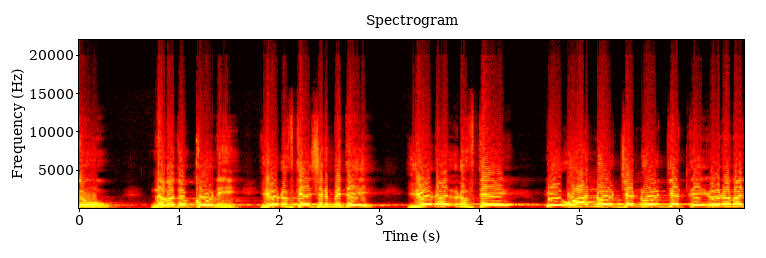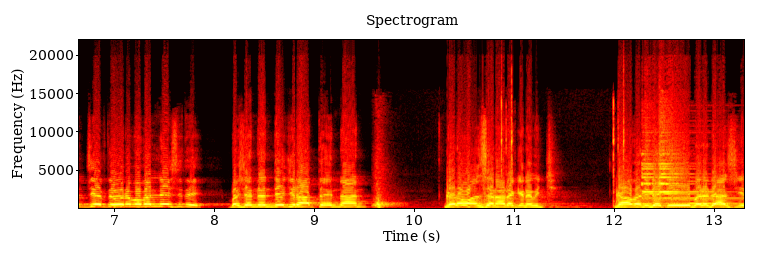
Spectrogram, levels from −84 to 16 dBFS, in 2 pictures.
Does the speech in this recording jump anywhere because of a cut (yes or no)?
no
